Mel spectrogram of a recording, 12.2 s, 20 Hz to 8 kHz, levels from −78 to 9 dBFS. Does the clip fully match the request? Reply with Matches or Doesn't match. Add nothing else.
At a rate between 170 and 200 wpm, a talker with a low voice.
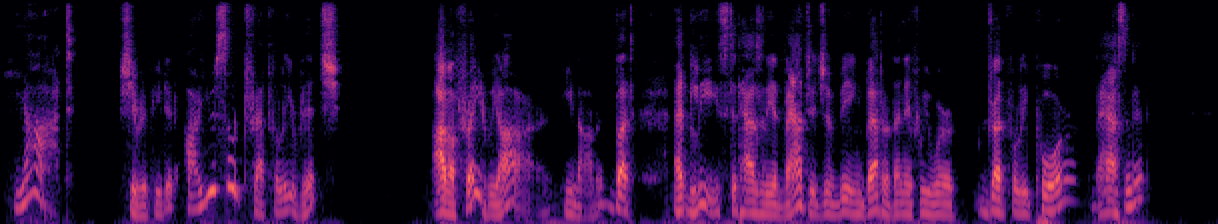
Doesn't match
